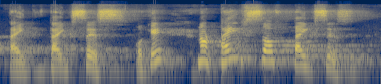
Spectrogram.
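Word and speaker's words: ptyxis: P is a silence. Tyxis. We have to pronounce it as Tyxis.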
